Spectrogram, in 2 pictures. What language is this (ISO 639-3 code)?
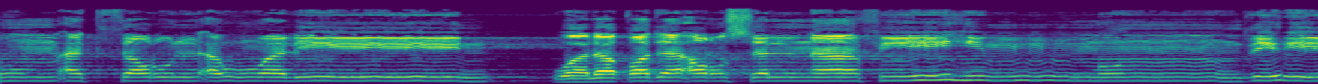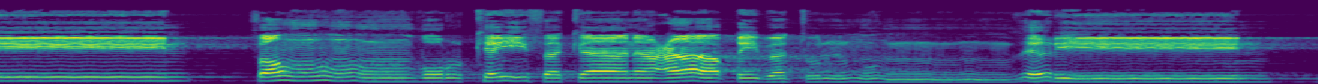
ara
